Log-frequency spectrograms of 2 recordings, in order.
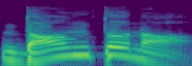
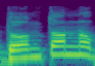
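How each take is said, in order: First: The two words are said separately. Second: The two words are run together into one. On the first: The speaker calls it right. "বরঞ্চ বলতে হবে দন্ত ন" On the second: The speaker calls it wrong. "যদি দন্তন্য বলা হয় তাহলে আমাদের বলাটি কিন্তু ভুল হবে।"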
